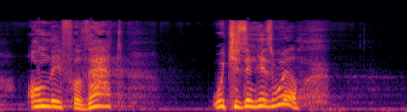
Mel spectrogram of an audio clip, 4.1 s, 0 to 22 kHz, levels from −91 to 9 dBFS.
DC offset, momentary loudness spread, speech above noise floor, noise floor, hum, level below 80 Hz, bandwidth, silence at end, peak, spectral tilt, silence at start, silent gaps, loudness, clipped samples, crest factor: under 0.1%; 17 LU; 39 dB; -51 dBFS; none; -60 dBFS; 10.5 kHz; 0.8 s; 0 dBFS; -5.5 dB/octave; 0.3 s; none; -13 LUFS; under 0.1%; 14 dB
